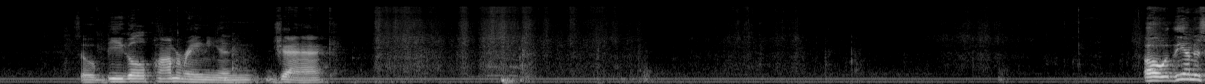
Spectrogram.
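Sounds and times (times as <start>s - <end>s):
faint steady hum: 0.0s - 12.0s
kittens rustling in tissue paper: 3.7s - 12.0s.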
